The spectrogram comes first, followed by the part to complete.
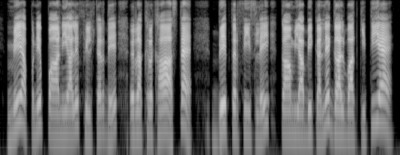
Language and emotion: Dogri, happy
